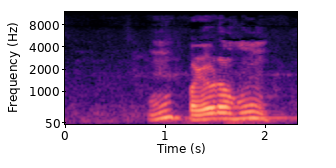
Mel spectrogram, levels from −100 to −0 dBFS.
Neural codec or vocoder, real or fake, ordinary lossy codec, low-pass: codec, 44.1 kHz, 7.8 kbps, DAC; fake; AAC, 48 kbps; 10.8 kHz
